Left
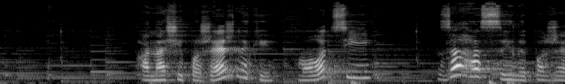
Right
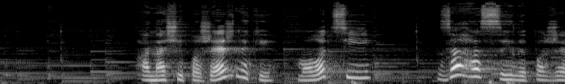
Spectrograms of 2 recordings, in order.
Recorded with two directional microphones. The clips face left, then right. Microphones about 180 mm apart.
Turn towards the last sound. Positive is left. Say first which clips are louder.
# right 7 dB
turn(degrees=-35)  # may be behind; listen again after turning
